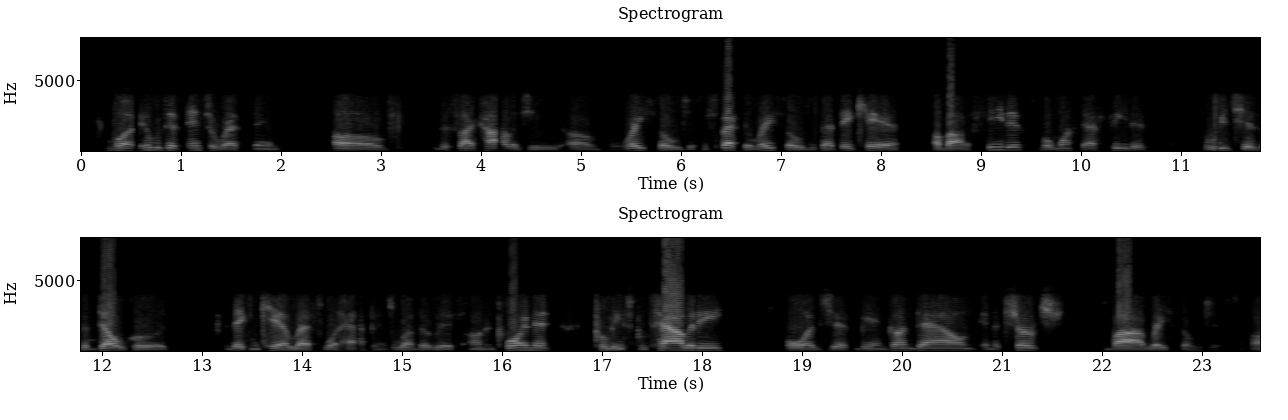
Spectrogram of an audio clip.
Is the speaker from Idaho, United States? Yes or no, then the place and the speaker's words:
no; New Jersey, United States; I'm from New Jersey, and Newark, New Jersey is also going to have their issues concerning lead.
